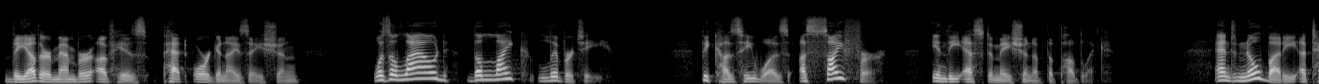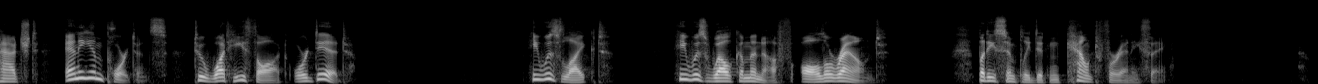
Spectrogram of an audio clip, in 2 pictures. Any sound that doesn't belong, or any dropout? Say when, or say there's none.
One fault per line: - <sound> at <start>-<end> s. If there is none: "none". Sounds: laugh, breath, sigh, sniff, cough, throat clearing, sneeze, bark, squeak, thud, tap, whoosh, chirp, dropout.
none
